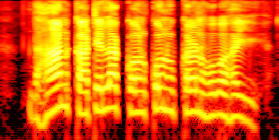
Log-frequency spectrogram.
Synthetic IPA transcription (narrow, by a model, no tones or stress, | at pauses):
d̪ʱankaʈelakɔnkonup̚kəɾənɦobəɦəj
